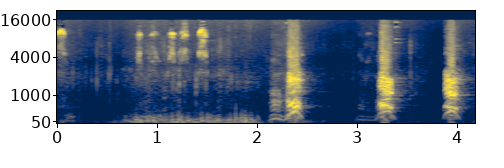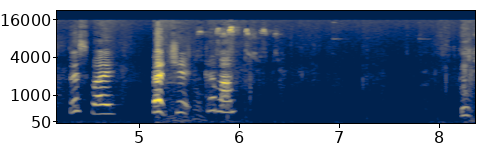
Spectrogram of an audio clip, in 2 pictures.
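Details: Florrie, a playful female Border Collie, outdoors during a game of fetch: four sharp, loud barks spaced about a second apart, with a person's encouraging voice between and after them.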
